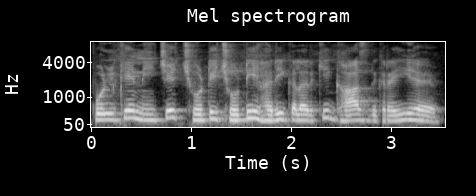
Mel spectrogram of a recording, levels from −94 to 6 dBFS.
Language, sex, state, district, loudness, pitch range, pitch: Hindi, male, Uttar Pradesh, Lalitpur, -13 LUFS, 160-205 Hz, 170 Hz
